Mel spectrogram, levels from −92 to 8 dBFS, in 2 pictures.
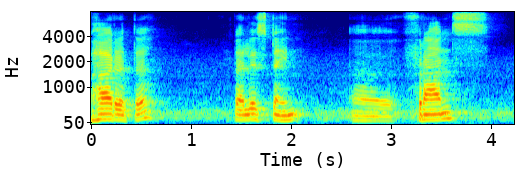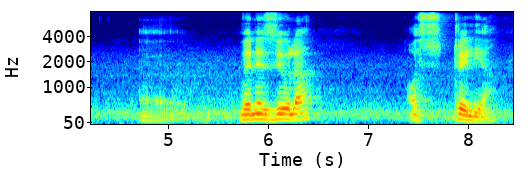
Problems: constant background noise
